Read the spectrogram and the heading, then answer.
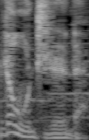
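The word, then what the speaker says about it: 月氏: 当时匈奴西边还有一个国家月支，据说月支拥兵十万，兵马强壮，实力不容小觑。这个月支啊，就是月亮的月，支呢是姓氏的氏，在这里国家读成月支。在早的时候呢，也有把它读成肉汁的，说明这个月也是个多音字，或者是呢是一个假借字。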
